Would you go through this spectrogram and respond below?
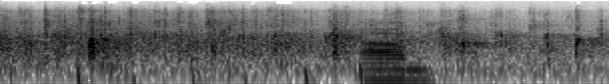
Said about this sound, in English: Thank you very much, team, this morning. We really went somewhere special with that, and they're doing an excellent job. Yes, you can give them a round of applause. They're awesome.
